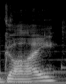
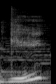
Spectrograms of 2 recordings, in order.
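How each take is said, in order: First: The name is pronounced the English way. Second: The name is pronounced the French way. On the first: The speaker calls it wrong. "as opposed to" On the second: The speaker calls it right. "I assume that's how it's pronounced ... It's a French name"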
